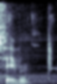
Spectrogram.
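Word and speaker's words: Faber-Castell: Newton are my favorite pencils but how to pronounce fav Castell okay cool that it is favor so okay also Statler is it Statler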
